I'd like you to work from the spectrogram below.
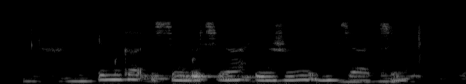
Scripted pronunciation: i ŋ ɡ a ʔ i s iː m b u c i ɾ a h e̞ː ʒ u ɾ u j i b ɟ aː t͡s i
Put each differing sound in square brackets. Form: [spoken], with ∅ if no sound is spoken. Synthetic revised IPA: i [m] ɡ a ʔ i s iː m b u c i ɾ a h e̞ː ʒ u ɾ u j i b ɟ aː t͡s i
